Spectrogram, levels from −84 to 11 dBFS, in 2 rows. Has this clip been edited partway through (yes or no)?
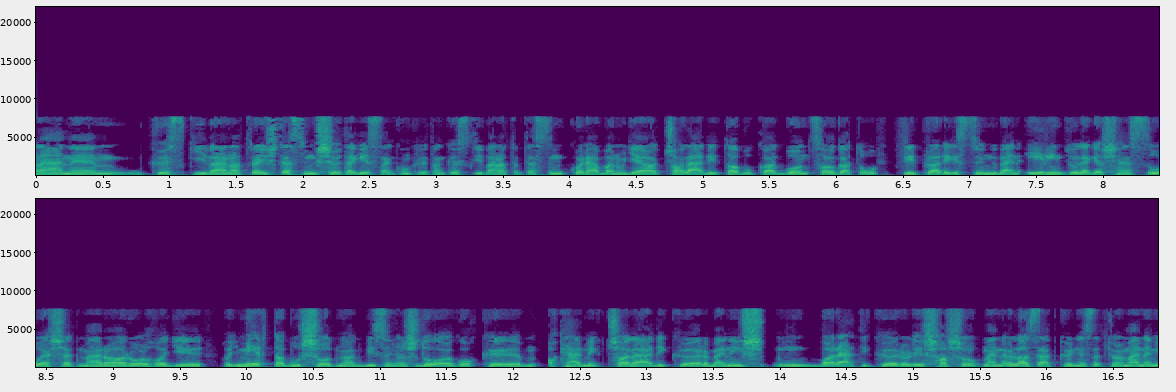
no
